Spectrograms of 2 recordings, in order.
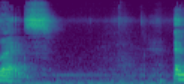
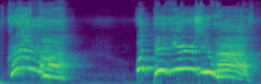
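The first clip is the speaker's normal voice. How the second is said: put-on much higher and louder childlike cry; girlish shout; 7 dB louder than usual. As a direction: shout it as an astonished little girl.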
